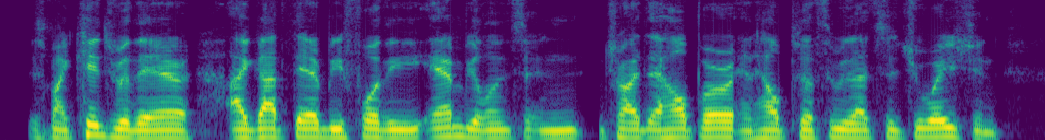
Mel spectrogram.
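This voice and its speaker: A man at medium pitch with a slight New York accent, very fast and monotone, in a dry, close sound with no echo. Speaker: suicide survivor and motivational speaker. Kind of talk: interview conversation. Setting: podcast interview.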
